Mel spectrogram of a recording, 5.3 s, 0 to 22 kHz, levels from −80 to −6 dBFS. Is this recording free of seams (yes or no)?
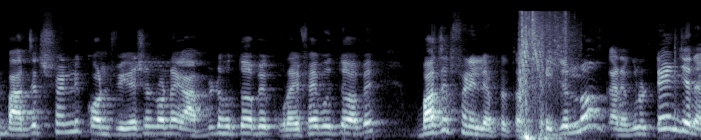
no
